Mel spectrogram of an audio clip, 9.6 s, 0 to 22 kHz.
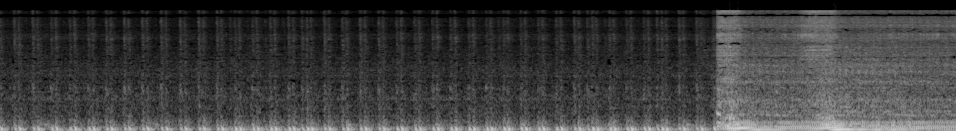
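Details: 1978 MGB after carburetor rebuild, choke and piston orientation corrected, after about 30 years parked: about seven seconds of steady cranking at roughly three pulses a second, then catches cleanly into an even idle; healthy start.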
